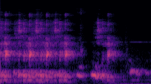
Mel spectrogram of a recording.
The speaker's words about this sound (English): earlier she was eating cake, and when you eat cake in this game, it makes a disgusting belch noise.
